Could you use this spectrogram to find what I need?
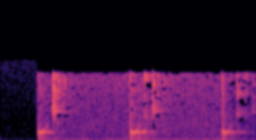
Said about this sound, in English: I mean, I could put just some drips underneath it.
